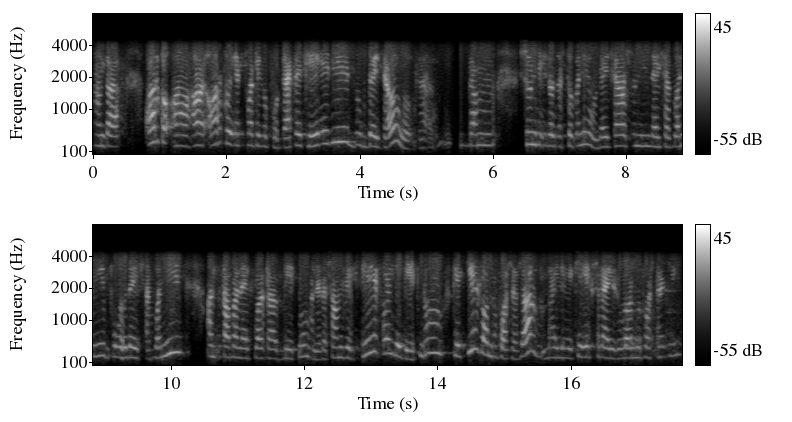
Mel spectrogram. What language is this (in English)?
Nepali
